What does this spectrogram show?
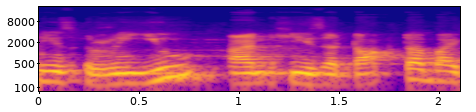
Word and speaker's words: Rieux: I am pronouncing the name as Ryu, but the spelling of the name is Rieux, and the pronunciation is Ryu, and he's a doctor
